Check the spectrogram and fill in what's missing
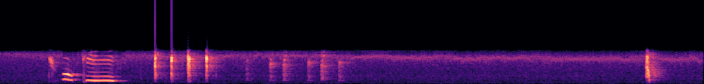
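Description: An Indian ringneck parakeet gives a brief, odd, nasal warbling sound, followed by a run of sharp clicks and taps and one later loud knock.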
